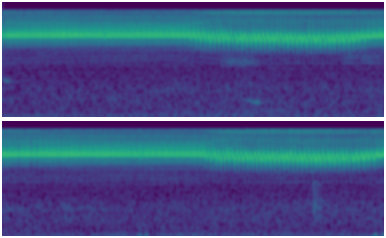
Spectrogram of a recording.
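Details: A rare orange-coloured cicada on a lichen-covered old deodar trunk in a forest at Jabbarkhet, Uttarakhand, India, gives its mating call: a loud, unbroken, high-pitched buzz that sags briefly in pitch every few seconds as its abdomen extends and retracts.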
